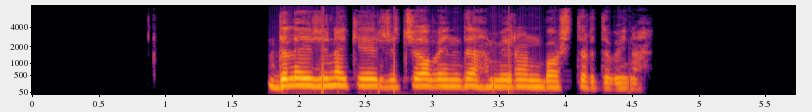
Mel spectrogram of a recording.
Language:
Kurdish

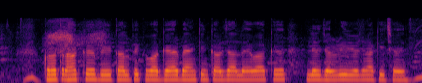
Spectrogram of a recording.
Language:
Maithili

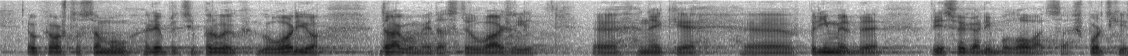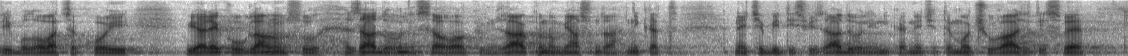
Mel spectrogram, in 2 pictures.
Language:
Croatian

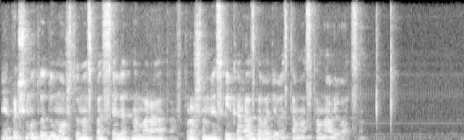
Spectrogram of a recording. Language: Russian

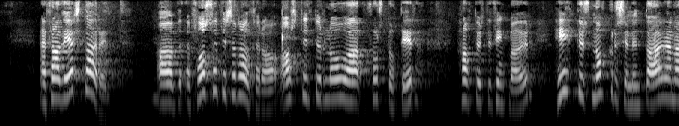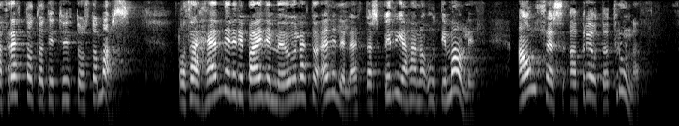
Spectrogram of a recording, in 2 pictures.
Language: Icelandic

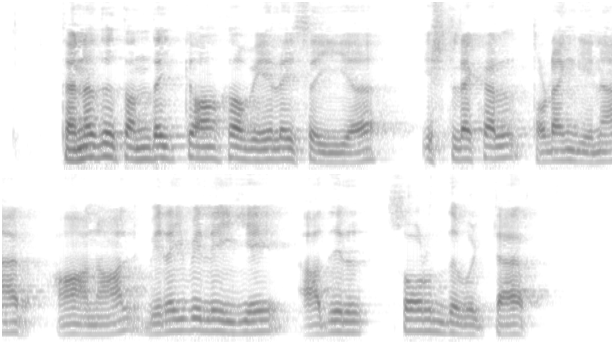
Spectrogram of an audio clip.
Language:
Tamil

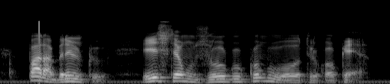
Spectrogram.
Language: Portuguese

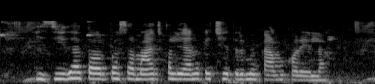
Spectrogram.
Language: Bhojpuri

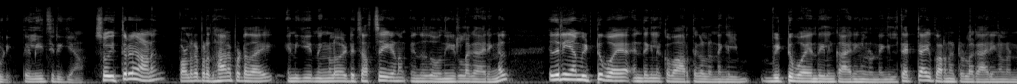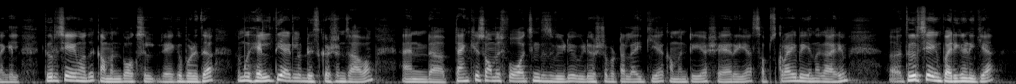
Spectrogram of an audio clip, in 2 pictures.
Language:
Malayalam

